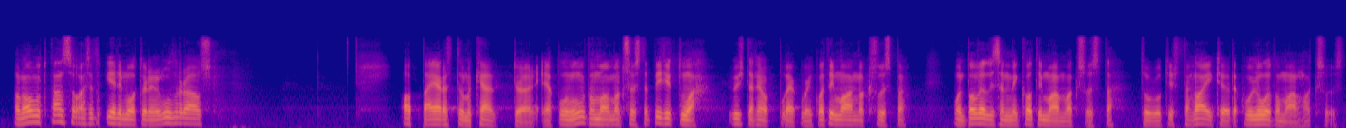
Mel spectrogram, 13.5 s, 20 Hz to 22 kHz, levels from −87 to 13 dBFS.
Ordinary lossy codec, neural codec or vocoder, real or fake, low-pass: none; codec, 16 kHz, 0.5 kbps, FunCodec, trained on LibriTTS, 25 frames a second; fake; none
